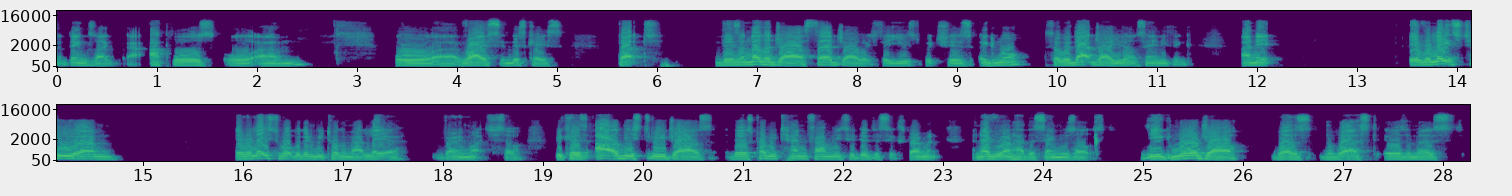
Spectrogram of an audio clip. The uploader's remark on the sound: A recording from a zoom call with Westminster University UK Sikh Society.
